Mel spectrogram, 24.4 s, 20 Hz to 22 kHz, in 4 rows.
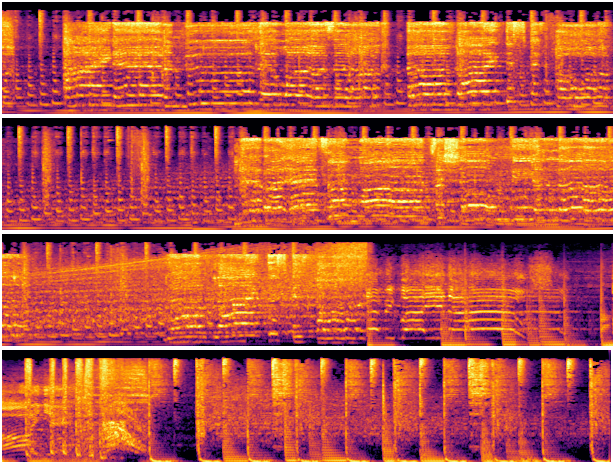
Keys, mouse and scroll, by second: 3.5 middle click, 3.5 right click, 5.0 g, 6.0-9.7 alt+middle drag, 6.4 alt+z, 6.6 g, 9.7 right click, 10.2-16.1 middle drag, 10.2 g, 12.6 shift+g, 16.1 right click, 16.2-22.0 middle drag, 16.6 g, 22.0 right click, 22.0-24.4 ctrl+middle drag.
